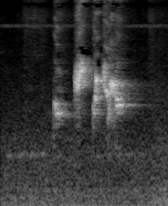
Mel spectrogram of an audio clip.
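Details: Cage-kept red-whiskered bulbul in training song: one brief, bright, slurred whistled phrase rising then falling, with a steady faint hum behind.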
